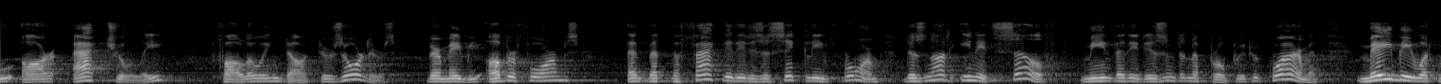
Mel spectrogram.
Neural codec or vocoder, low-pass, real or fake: none; 7.2 kHz; real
